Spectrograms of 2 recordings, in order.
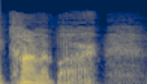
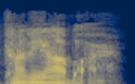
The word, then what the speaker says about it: Kanabar: "I told him to say Kanabar, not Kaneabar."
